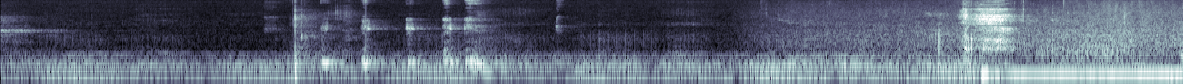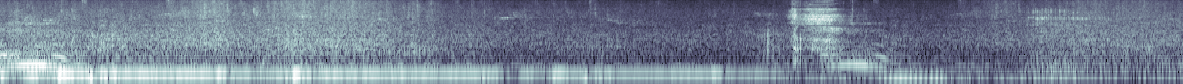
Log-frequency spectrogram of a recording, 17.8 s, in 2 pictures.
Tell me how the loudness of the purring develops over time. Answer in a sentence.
The volume of the purring goes up, then down.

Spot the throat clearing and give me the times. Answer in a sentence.
The throat clearing can be heard from 2.4 to 4.2 s, from 8.8 to 9.6 s and from 15.0 to 15.7 s.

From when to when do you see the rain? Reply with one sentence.
You can hear the rain from 5.7 to 17.7 s.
